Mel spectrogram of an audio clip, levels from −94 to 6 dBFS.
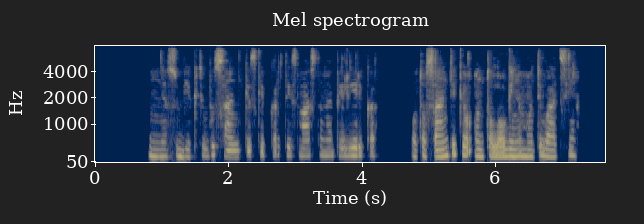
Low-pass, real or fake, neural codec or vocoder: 7.2 kHz; real; none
